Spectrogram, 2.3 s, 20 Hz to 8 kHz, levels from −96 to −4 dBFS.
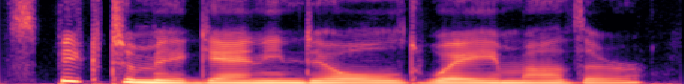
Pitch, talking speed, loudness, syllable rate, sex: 195 Hz, 235 wpm, -16 LUFS, 5.2 syllables/s, female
